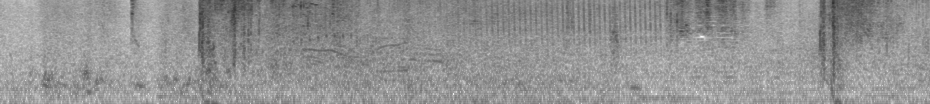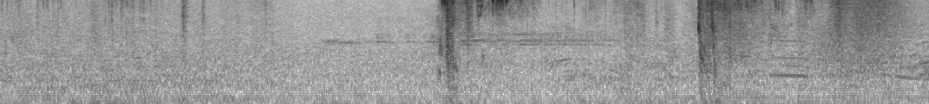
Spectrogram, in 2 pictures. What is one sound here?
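Web lines snap with sharp whooshes.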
